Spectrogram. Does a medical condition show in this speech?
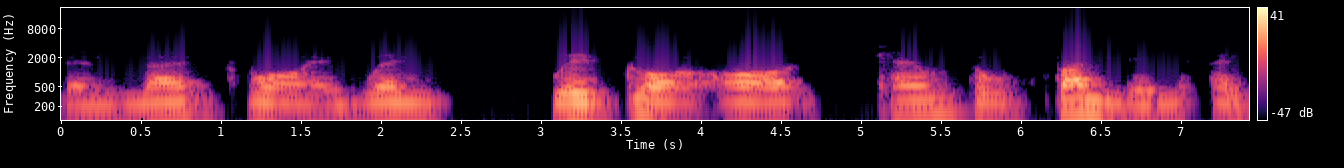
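Yes: cerebral palsy.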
